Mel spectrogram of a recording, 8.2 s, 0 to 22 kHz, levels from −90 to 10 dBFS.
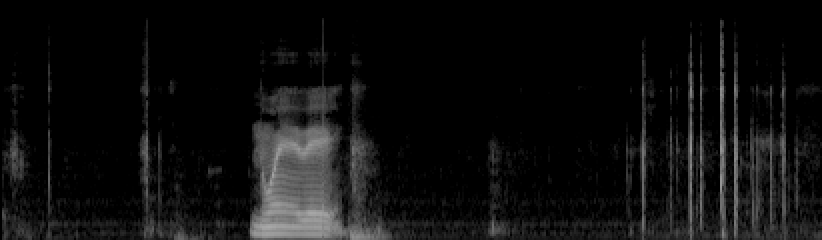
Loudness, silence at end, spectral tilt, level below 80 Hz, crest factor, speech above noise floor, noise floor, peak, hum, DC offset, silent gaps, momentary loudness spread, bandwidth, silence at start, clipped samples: -29 LUFS; 0.4 s; -5 dB/octave; -56 dBFS; 28 dB; 47 dB; -74 dBFS; -6 dBFS; none; under 0.1%; none; 25 LU; 16 kHz; 1.45 s; under 0.1%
